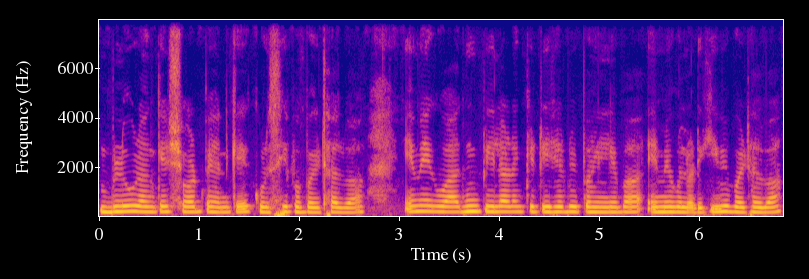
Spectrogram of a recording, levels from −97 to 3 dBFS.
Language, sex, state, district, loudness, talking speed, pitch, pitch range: Bhojpuri, female, Bihar, Saran, -12 LUFS, 255 wpm, 205 Hz, 200-215 Hz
